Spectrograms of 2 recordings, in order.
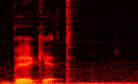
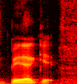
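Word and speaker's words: Birgitte: her big no no her name is beit and I know the pronunciation that because my mom had a very good friend who lived in Germany whose name was beit and it was spelled the same way um it's not far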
